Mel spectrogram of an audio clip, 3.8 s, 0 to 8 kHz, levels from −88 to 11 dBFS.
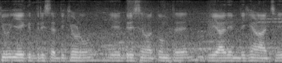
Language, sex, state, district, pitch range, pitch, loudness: Garhwali, male, Uttarakhand, Tehri Garhwal, 130-135 Hz, 135 Hz, -17 LUFS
